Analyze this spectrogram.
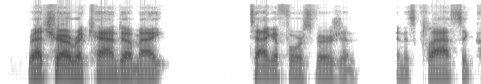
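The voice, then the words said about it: Put-on Australian accent. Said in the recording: “I don't know if he has Australian accent, but I'm going to do it anyways.”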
